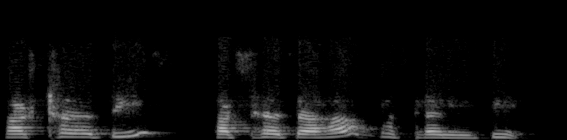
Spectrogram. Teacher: but ta should have air in that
